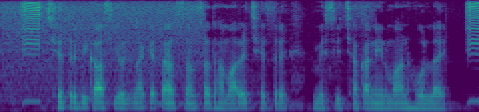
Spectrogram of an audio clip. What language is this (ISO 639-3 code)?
mag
